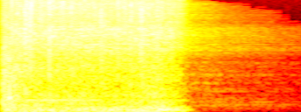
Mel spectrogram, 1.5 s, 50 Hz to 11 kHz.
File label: Small Concrete Wall Start; Boomtown; Titanfall 2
